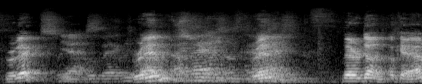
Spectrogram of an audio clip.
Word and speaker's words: Rennes: Rennes? Rennes? They're done. Okay, I don't want to go into the pronunciation because I'm going to...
